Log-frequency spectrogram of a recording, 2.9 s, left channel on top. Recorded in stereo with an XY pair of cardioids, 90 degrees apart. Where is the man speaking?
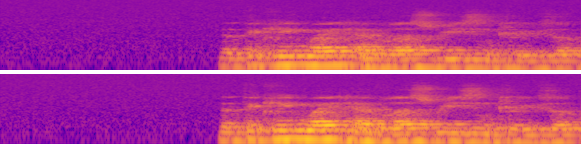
40° right, 3.5 m.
